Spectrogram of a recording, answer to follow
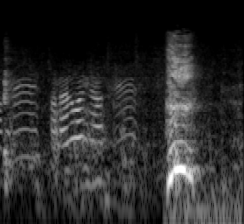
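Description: Speech only: short lines of Spanish on a telephone call, ending in a short, loud exclamation near the end.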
